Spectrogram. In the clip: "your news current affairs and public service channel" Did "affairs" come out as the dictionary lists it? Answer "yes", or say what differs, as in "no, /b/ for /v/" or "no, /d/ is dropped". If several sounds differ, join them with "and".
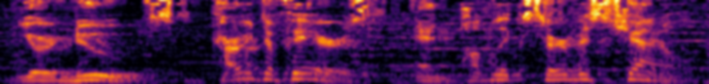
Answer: yes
